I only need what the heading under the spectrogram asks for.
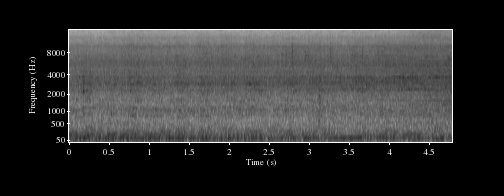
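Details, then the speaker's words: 1957 Chevy Bel Air V8, cold, carburetor just retightened, true dual exhaust with no crossover: a deep, steady burble at a settled low idle with even pulses and no misses or ticks. It may still want new plugs and wires. Normal idle. "I like where the idle sitting at sounds nice probably wouldn't hurt to throw some plugs and some plug wires in the old girl"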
